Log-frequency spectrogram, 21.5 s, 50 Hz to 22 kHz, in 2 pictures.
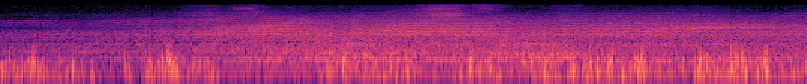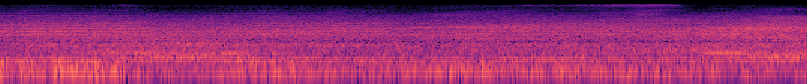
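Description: Class 390 Pendolino electric train passing at speed: a loud rush of wheels on the rails. Through the first half its bogies clatter and knock over the rail joints, and then it settles into a steadier rushing.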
